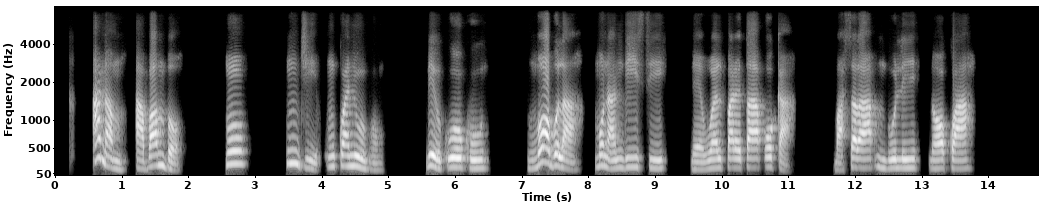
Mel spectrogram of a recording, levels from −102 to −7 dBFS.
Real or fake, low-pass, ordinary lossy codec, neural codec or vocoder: fake; 7.2 kHz; none; codec, 24 kHz, 0.9 kbps, WavTokenizer, large speech release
